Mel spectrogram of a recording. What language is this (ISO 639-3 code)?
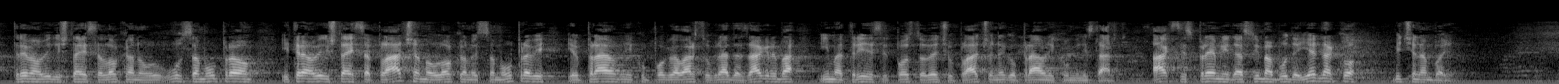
hrv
